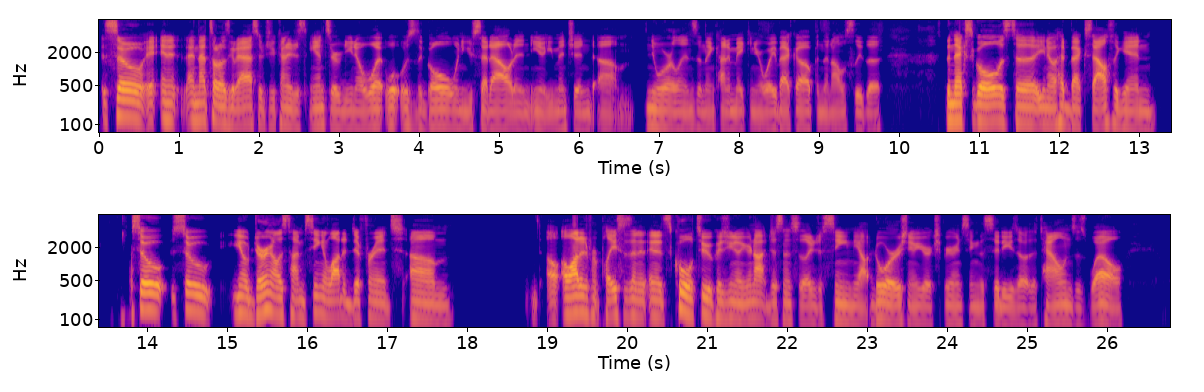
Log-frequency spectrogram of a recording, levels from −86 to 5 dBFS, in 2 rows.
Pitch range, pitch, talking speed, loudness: 85-115 Hz, 95 Hz, 240 wpm, -23 LUFS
